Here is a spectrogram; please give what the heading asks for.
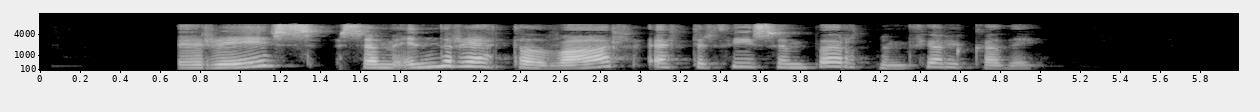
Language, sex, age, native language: Icelandic, female, 50-59, Icelandic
